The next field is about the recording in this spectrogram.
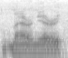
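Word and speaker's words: Ngarrindjeri: The local tribe was called the Narranyeri tribe. It's actually spelt with a G to start with, but the English pronunciation is Narranyeri.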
